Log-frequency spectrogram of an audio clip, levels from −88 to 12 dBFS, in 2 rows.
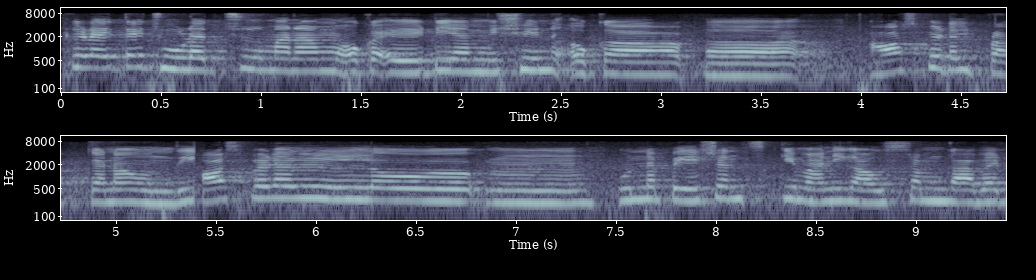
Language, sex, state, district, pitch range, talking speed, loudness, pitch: Telugu, female, Andhra Pradesh, Krishna, 235-285 Hz, 125 wpm, -20 LUFS, 255 Hz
